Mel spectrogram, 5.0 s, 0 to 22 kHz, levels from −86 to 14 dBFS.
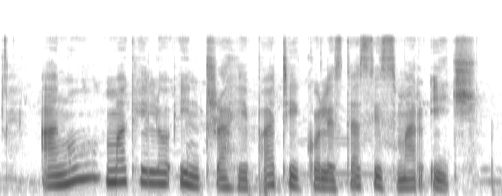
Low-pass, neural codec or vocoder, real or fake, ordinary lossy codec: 10.8 kHz; none; real; none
